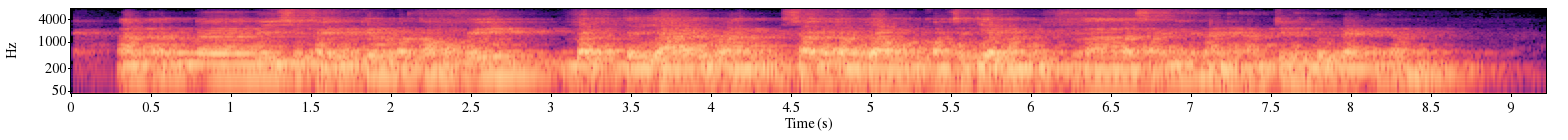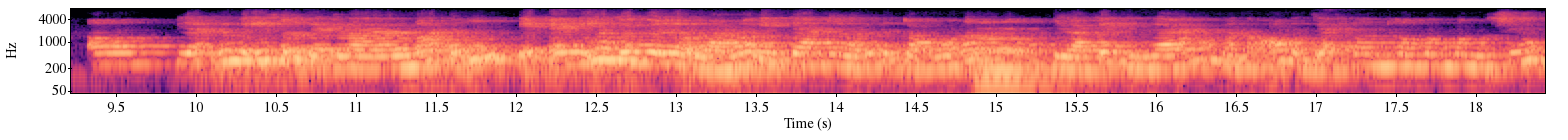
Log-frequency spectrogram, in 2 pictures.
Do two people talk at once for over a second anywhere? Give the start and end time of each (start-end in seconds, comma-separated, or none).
none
